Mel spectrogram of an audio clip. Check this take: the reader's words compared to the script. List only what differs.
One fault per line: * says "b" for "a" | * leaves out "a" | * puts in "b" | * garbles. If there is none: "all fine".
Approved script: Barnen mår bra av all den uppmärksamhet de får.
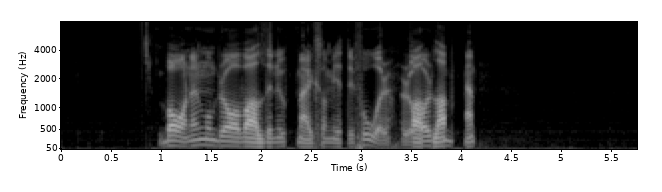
* garbles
